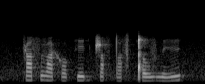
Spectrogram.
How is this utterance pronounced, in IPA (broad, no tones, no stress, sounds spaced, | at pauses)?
k e sˤ v ɛ x ɔ k e ɡ t͡ʃ ɪ sˤ dˤ e sˤ ǃ o v ð ɪ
